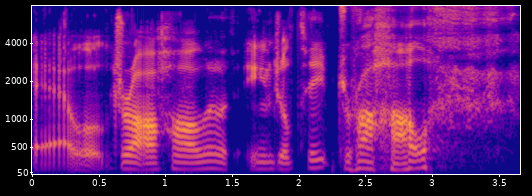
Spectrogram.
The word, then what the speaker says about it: Drahla: Drala. That's what we're going with for that one. I'm Yeah. gonna pronounce it differently every time.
